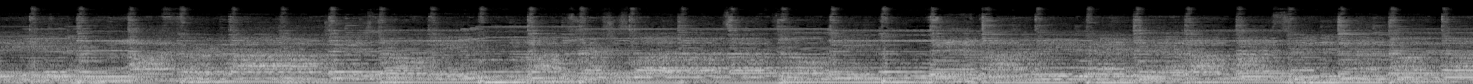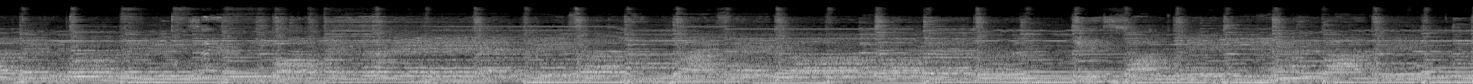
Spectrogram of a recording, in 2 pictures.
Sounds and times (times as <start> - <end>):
Gospel music: 0.0 - 29.4.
